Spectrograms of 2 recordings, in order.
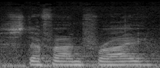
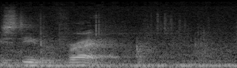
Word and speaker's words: Stefan Frye: have an appointment with Stefan Frye owner of car wash 757 Main Street sir thank you Mr chairman very impressed you pronounce my last name correctly that's well done I'm usually Stephen Fry um thank you for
